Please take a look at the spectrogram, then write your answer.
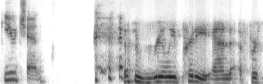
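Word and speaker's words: Uczen: Yes, it is spelled U-C-Z-E-N, so it's pronounced Uchin, like Uchin.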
